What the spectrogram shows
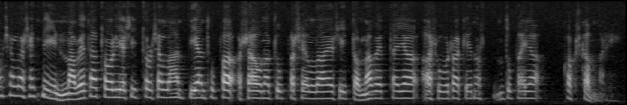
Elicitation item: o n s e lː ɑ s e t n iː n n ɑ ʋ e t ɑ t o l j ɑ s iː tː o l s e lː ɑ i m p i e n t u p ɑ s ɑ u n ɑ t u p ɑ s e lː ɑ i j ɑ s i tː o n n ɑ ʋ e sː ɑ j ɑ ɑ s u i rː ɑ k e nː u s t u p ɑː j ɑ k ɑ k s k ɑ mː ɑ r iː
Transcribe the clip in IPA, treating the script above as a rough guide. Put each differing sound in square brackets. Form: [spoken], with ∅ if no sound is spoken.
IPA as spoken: o n s e lː ɑ s e t n iː n n ɑ ʋ e t ɑ t o l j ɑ s iː tː o l s e lː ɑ i m p i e n t u p ɑ s ɑ u n ɑ t u p ɑ s e lː ɑ i j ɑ s [iː] tː o n n ɑ ʋ e [tː] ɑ j ɑ ɑ s u i rː ɑ k e nː u s t u p [ɑ] j ɑ k ɑ k s k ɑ mː ɑ r iː

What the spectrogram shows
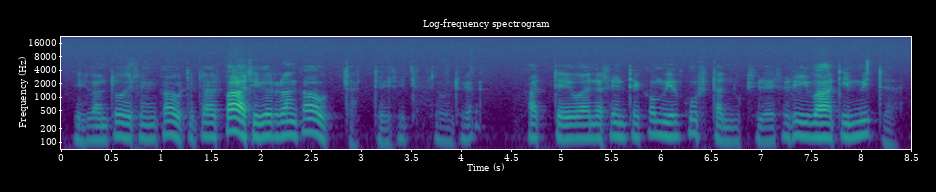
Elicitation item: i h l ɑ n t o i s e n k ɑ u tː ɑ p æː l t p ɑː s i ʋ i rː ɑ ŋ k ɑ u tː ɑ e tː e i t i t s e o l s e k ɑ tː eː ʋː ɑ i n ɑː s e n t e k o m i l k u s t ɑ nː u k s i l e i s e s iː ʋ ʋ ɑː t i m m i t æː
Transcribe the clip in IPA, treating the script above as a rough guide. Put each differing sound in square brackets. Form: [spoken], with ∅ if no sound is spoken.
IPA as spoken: i h l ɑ n t o i s e [ŋ] k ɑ u tː ɑ [t] æː l t p ɑː s i ʋ i rː ɑ ŋ k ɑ u tː ɑ e tː e i [s] i t s e o l s e k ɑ tː eː ʋː ɑ i n [ɑ] s e n t e k o m i l k u s t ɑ nː u k s i l e i s e s iː ʋ ʋ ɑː t i m m i t æː

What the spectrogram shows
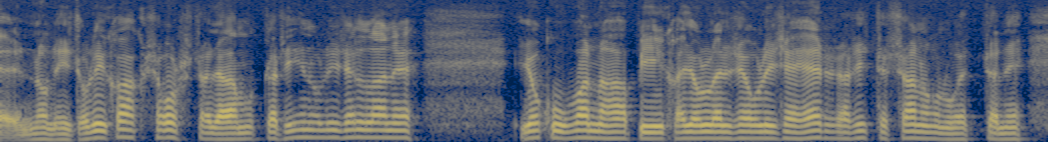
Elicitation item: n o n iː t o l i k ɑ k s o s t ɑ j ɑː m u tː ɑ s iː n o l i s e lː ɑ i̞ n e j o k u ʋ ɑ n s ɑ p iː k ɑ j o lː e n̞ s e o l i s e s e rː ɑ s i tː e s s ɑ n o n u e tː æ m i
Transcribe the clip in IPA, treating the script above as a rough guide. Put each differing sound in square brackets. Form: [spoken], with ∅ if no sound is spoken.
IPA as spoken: n o n iː t o l i k ɑ k s o s t ɑ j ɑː m u tː ɑ s iː n o l i s e lː ɑ i̞ n e j o k u ʋ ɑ n [h] ɑ p iː k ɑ j o lː e n̞ s e o l i s e [h] e rː ɑ s i tː e s s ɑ n o n u e tː æ [n] i

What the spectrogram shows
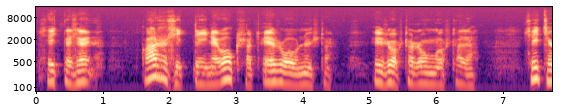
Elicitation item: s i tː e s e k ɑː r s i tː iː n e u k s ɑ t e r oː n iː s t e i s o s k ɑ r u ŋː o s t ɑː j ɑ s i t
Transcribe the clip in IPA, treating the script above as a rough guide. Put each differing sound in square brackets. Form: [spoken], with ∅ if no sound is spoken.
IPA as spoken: s i tː e s e k [ɑ] r s i tː iː n e [o] k s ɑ t e r oː n iː s t [æ] i s o s [t] ɑ r u ŋː o s t [ɑ] j ɑ s i t

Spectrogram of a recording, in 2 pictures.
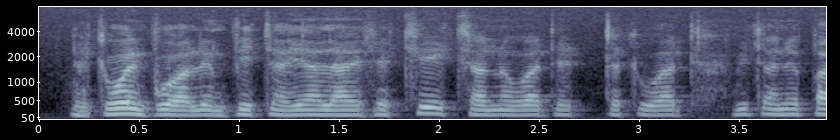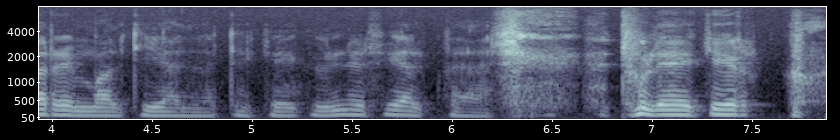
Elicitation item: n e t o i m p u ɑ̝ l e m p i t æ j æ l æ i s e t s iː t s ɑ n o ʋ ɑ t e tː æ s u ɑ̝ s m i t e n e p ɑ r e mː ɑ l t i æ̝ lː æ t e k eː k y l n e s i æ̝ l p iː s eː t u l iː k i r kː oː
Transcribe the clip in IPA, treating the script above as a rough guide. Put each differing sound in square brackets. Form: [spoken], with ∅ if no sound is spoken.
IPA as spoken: n e t o i m p u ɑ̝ l e m p i t æ j æ l æ i s e t s iː t s ɑ n o ʋ ɑ t e tː æ [t] u ɑ̝ [t] m i t [æ] n e p ɑ r e mː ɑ l t i æ̝ lː æ t e k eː k y l n e s i æ̝ l p [æː] s eː t u l [eː] k i r kː oː

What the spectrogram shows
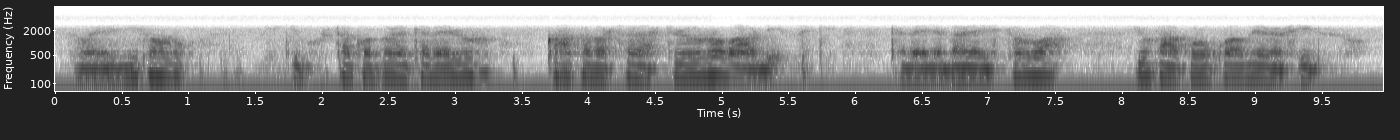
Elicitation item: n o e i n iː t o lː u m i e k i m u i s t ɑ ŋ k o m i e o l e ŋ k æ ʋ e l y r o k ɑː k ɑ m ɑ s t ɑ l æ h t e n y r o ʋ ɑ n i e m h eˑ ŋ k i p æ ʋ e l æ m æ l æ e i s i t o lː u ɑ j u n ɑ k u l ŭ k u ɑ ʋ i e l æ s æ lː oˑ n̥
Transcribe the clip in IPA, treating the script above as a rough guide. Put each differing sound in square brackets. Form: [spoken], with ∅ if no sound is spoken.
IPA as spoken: n o e i n iː t o lː u m i e k i m u i s t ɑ ŋ k o m i e o l e ŋ k æ ʋ e l y r o k ɑː k ɑ m ɑ s t ɑ l æ h t e n y r o ʋ ɑ n i e m h eˑ ŋ k i [k] æ ʋ e l [e] m æ l æ e i s i t o lː u ɑ j u n ɑ k u l ŭ k u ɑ ʋ i e l æ s [i] lː oˑ n̥

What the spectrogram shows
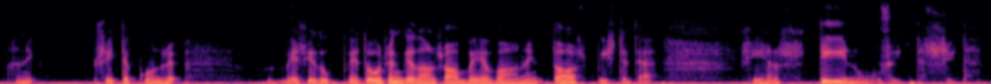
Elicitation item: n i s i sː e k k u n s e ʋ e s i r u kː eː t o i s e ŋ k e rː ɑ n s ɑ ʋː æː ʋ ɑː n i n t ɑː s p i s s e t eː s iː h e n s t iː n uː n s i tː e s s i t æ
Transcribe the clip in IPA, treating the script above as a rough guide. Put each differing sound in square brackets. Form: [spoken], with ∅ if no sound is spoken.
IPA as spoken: n i s i [tː] e k k u n s e ʋ e s i r u [pː] eː t o i s e ŋ k e rː ɑ n s ɑ ʋː [eː] ʋ ɑː n i n t ɑː s p i s [t] e t [æː] s iː h e n s t iː n uː n s i tː e s s i t æ

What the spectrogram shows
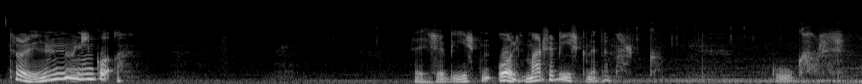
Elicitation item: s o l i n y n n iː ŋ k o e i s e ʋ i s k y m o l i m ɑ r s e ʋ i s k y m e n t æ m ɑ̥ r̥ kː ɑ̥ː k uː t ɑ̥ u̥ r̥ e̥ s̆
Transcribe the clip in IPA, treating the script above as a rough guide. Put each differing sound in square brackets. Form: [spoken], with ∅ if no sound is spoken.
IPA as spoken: s o l i n y n n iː ŋ k o e i s e ʋ [iː] s k y m o l i m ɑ r s e ʋ i s k y m e n t æ m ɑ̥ r̥ kː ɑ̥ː k uː [k] ɑ̥ u̥ r̥ e̥ s̆

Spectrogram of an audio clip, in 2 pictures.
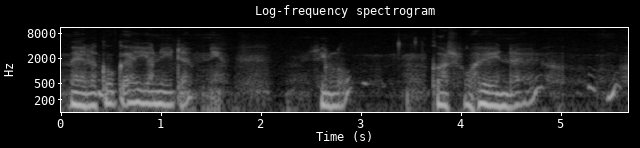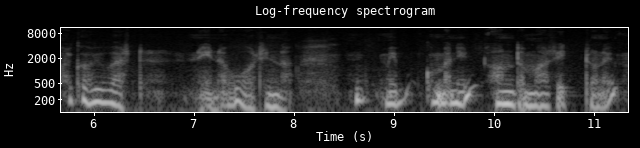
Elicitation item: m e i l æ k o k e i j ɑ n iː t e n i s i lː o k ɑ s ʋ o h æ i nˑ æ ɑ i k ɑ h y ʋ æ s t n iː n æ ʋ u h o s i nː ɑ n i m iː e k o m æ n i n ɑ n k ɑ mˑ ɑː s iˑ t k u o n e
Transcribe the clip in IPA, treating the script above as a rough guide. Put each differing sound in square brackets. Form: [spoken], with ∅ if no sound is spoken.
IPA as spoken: m e i l æ k o k [æ] i j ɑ n iː t [æ] n i s i lː o k ɑ s ʋ o h [e] i nˑ æ ɑ i k ɑ h y ʋ æ s t n iː n æ ʋ u [∅] o s i nː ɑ n i m [i] e k o m æ n i n ɑ n [t] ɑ mˑ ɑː s iˑ t [t] u o n e

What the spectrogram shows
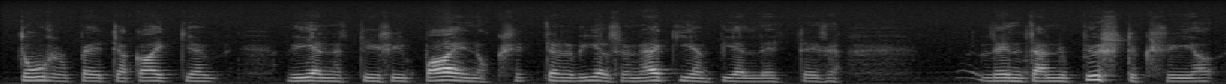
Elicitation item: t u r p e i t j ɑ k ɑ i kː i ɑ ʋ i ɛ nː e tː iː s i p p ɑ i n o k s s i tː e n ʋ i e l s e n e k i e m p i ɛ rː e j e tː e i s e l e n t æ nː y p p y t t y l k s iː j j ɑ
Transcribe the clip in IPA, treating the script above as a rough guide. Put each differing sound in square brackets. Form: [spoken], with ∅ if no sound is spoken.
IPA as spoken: t u r p e i t j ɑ k ɑ i kː i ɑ ʋ i ɛ nː e tː iː s [iː] p p ɑ i n o k s s i tː e n ʋ i e l s e n [æ] k i e m p i ɛ [lː] e [∅] e tː e i s e l e n t æ nː y p p y [s] t y [∅] k s iː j j ɑ

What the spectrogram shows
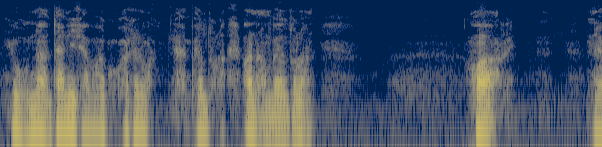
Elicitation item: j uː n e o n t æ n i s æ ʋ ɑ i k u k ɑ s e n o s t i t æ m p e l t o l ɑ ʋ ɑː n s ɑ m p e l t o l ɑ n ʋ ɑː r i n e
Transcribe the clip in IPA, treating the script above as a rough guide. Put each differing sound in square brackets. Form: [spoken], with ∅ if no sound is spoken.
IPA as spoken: j uː n e o n t æ n i s æ ʋ ɑ i k u k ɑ s e n o s t i t æ m p e l t o l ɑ ʋ [ɑ] n [h] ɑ m p e l t o l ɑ n ʋ ɑː r i n e

